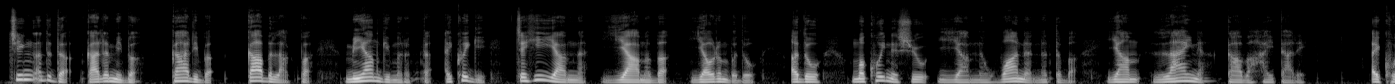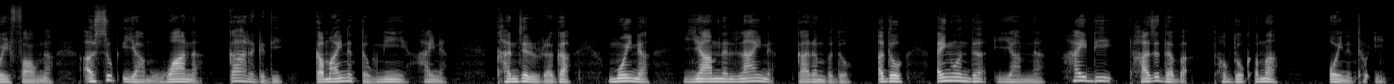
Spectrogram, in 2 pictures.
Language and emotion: Manipuri, neutral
